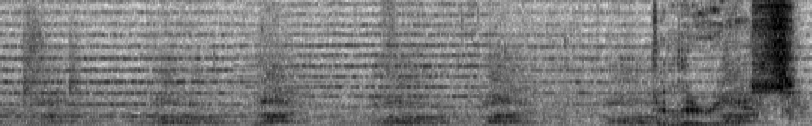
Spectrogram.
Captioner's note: chanting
